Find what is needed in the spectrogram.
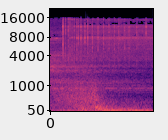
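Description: A steady low rumble from a film trailer's soundtrack, coming in right after a held musical tone cuts off sharply.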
